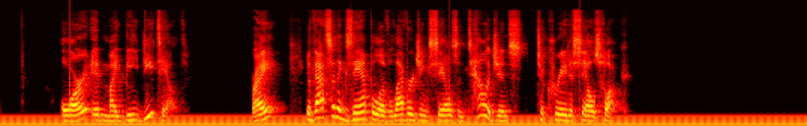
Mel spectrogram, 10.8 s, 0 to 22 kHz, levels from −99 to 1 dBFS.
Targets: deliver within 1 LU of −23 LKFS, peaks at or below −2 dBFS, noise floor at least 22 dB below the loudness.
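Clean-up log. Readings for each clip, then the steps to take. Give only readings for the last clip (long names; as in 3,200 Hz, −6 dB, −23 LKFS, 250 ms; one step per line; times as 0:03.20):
number of dropouts 4; longest dropout 3.2 ms; mains hum 60 Hz; hum harmonics up to 300 Hz; level of the hum −37 dBFS; integrated loudness −33.5 LKFS; sample peak −14.0 dBFS; target loudness −23.0 LKFS
→ repair the gap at 0:00.93/0:04.67/0:05.99/0:07.73, 3.2 ms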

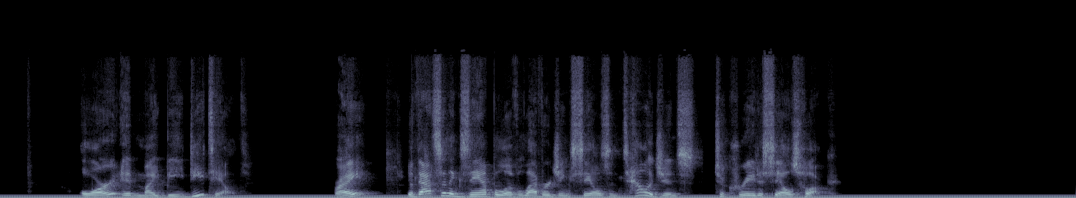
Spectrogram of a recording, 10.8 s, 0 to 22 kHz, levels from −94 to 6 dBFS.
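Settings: number of dropouts 0; mains hum 60 Hz; hum harmonics up to 300 Hz; level of the hum −37 dBFS
→ mains-hum notches 60/120/180/240/300 Hz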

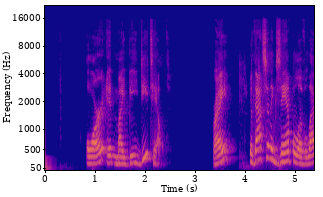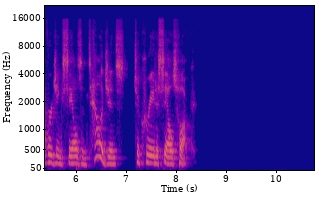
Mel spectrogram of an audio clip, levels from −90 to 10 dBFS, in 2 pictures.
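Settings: mains hum none found; integrated loudness −32.5 LKFS; sample peak −14.5 dBFS; target loudness −23.0 LKFS
→ level +9.5 dB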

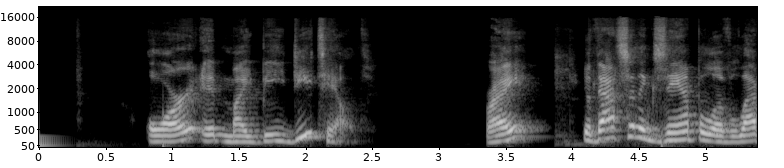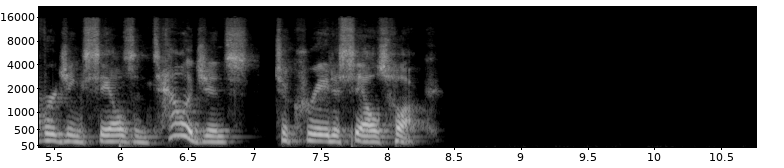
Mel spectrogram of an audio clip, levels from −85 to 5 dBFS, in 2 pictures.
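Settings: integrated loudness −23.0 LKFS; sample peak −5.0 dBFS; background noise floor −79 dBFS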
